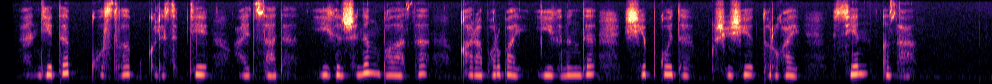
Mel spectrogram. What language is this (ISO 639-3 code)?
kaz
